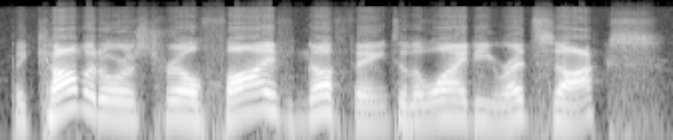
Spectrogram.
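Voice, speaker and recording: Crisp, high-pitched male baseball color commentator. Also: normal speed, pushed and bright, no room sound. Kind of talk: live sports commentary.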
